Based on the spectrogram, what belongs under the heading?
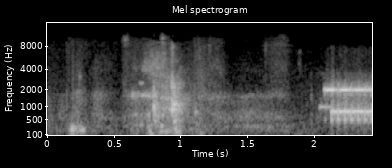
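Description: A telephone starts ringing loudly near the end with a steady electronic trill, following a few scattered softer noises, including a short bark-like sound.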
